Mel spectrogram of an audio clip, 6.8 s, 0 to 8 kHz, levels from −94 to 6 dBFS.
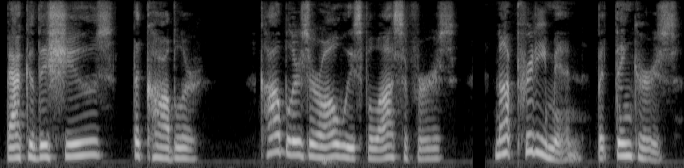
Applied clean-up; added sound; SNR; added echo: none; none; none; none.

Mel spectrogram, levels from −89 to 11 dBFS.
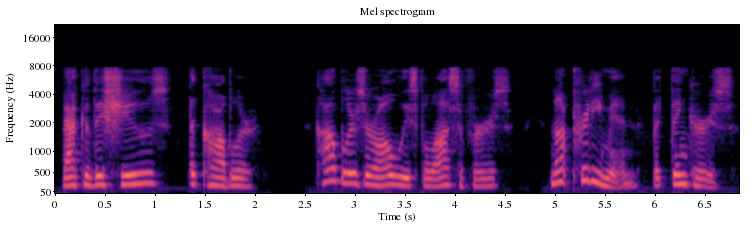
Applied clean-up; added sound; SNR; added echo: neural mask model Resemble Enhance denoiser.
